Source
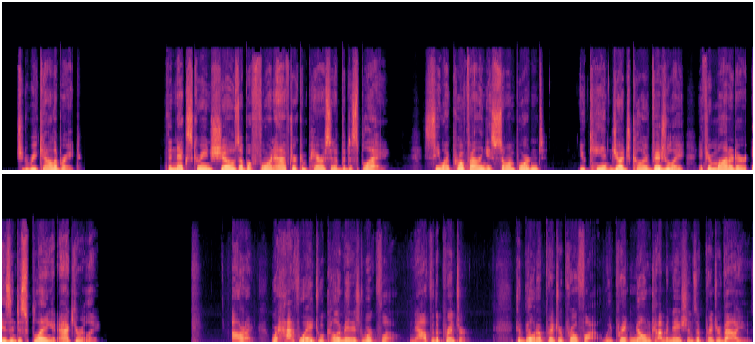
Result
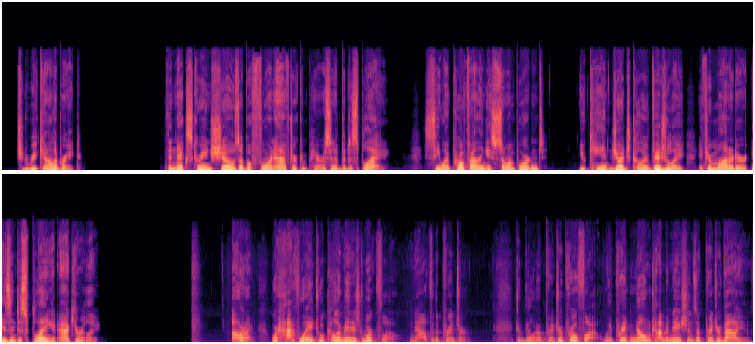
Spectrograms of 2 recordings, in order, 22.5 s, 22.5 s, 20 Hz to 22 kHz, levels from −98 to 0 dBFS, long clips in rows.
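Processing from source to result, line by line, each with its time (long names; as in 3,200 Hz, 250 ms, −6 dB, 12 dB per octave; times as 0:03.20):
0:04.21–0:04.82: fade out, to −14 dB
0:16.89–0:19.60: downward compressor 3 to 1, threshold −32 dBFS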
